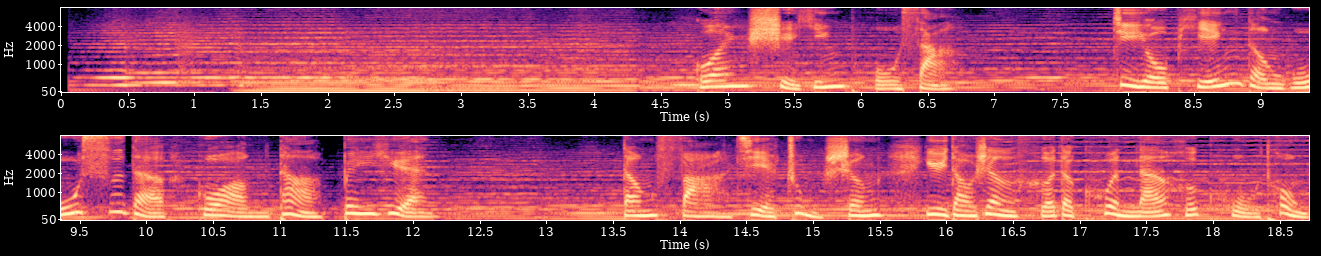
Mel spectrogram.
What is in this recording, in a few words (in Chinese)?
女3-专题, 女; 观世音菩萨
